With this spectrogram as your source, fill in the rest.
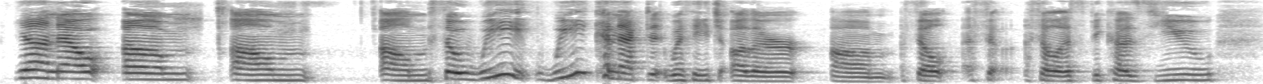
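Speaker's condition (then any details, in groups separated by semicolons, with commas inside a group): Stutter; stutter since childhood, hid stuttering for 30 years, later attended stuttering support groups; formerly avoided speaking situations, speechless at first self-help group meeting, said name and stutter by fourth or fifth; repeated sounds, repeated words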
